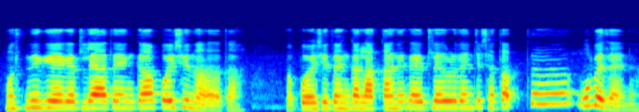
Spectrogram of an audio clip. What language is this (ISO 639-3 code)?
kok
